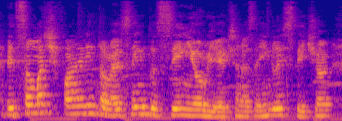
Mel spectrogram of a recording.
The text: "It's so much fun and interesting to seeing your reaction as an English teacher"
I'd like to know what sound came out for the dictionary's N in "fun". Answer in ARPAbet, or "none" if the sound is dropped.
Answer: none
